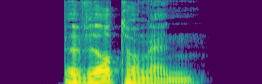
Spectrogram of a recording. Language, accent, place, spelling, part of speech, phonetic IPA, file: German, Germany, Berlin, Bewirtungen, noun, [bəˈvɪʁtʊŋən], De-Bewirtungen.ogg
- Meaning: plural of Bewirtung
